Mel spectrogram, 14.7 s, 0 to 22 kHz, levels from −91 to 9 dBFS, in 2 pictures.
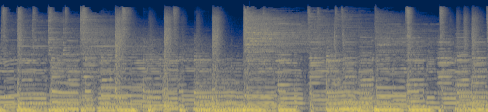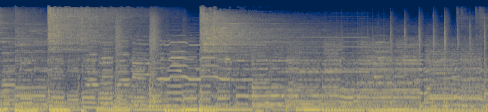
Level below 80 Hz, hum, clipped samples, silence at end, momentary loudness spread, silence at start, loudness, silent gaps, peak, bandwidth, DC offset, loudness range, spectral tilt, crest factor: -20 dBFS; none; under 0.1%; 0 s; 5 LU; 0 s; -14 LUFS; none; 0 dBFS; 17.5 kHz; under 0.1%; 2 LU; -5 dB/octave; 14 dB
